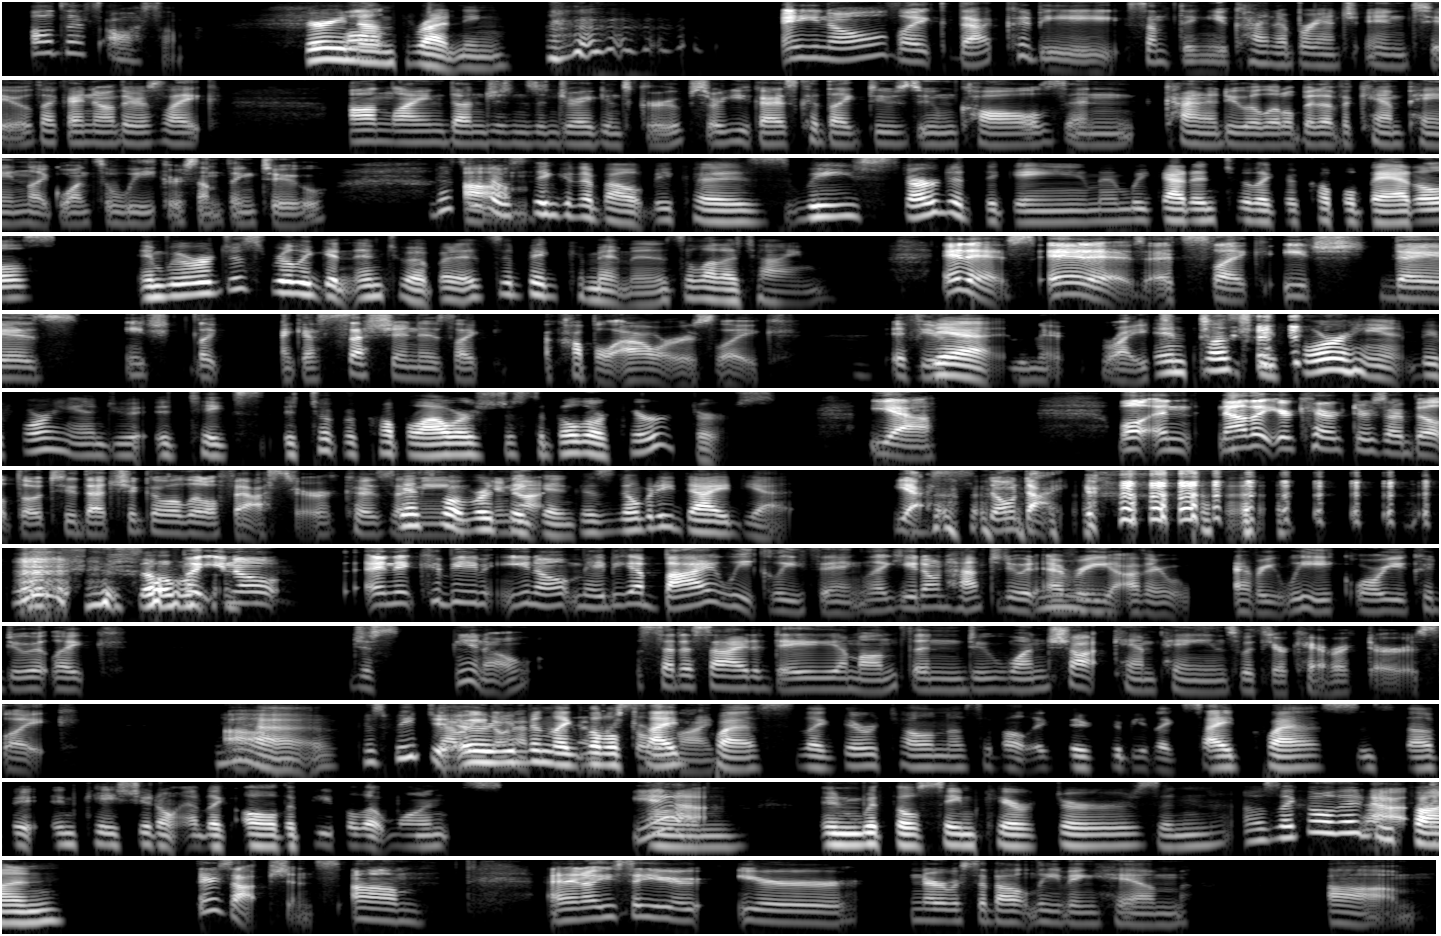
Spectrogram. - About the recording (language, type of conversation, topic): English, advice, How can I reconnect with friends and family?
- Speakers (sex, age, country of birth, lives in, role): female, 35-39, United States, United States, advisor; female, 50-54, United States, United States, user
- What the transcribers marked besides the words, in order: giggle; laugh; laugh; laughing while speaking: "It's so f"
